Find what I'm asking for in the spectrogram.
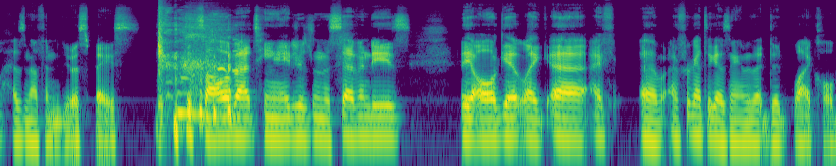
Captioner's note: laughs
